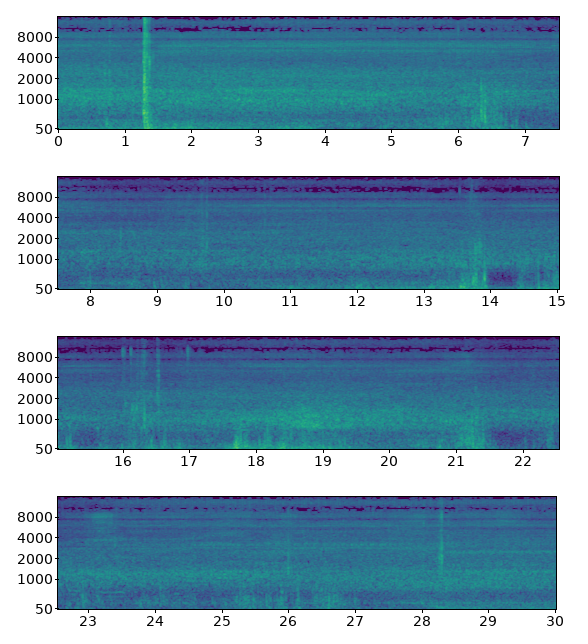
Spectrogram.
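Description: Steady outdoor rumble around a parked van, with a sharp bang about a second in and several duller thumps later.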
